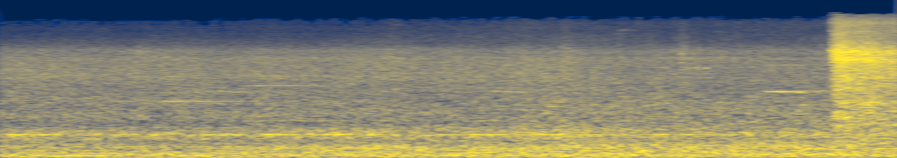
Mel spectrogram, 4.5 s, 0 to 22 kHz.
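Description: EP1M electric locomotive running along the platform, a steady low rumble of the locomotive and its wheels on the rails. About four seconds in, as the locomotive draws alongside, a short sharp hiss cuts in.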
